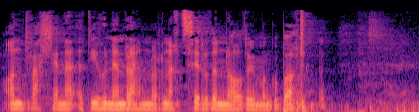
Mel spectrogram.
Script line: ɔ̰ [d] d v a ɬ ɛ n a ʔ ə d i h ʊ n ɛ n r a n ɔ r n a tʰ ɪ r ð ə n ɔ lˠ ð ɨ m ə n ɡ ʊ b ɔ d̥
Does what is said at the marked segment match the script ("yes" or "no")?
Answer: no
